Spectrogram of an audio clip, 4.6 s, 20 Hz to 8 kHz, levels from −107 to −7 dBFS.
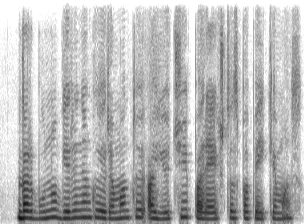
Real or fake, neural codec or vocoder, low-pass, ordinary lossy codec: real; none; 7.2 kHz; Opus, 16 kbps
